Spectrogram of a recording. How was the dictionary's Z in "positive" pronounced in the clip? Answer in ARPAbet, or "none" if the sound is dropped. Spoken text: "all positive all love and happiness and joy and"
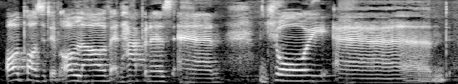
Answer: Z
